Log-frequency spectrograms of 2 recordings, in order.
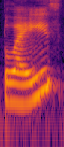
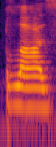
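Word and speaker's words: blasé: this word up here it is not blaze it is blase and it has that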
